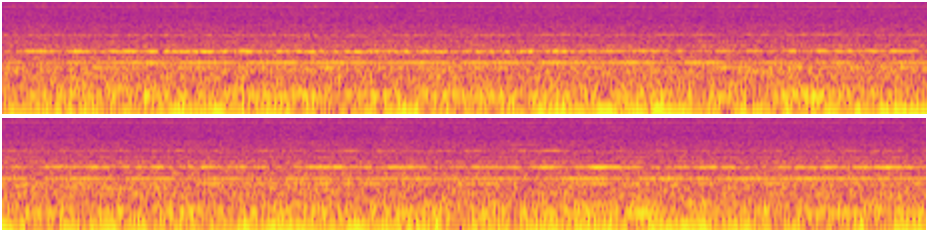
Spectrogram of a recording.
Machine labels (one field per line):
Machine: fan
